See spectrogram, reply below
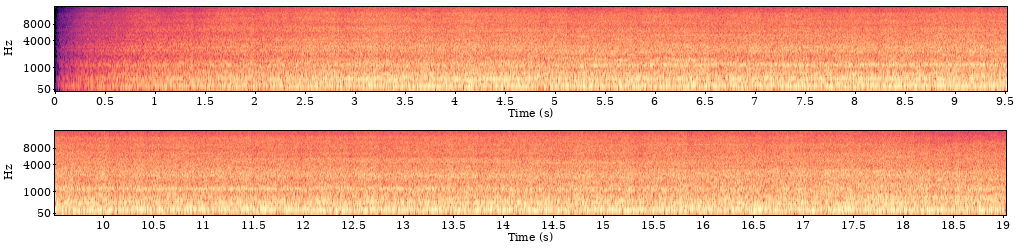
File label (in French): trains diesel et electriques; sonotheque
